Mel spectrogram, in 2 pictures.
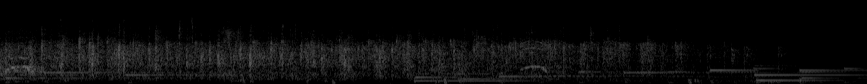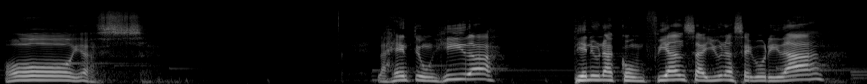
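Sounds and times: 
audience applause: 0:00.0 - 0:08.0
speech: 0:08.8 - 0:09.9, 0:12.4 - 0:13.7, 0:14.4 - 0:17.0.

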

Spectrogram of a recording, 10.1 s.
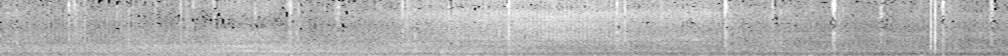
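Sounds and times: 
road traffic rumble in the neighborhood: 0:00.0 - 0:10.0.

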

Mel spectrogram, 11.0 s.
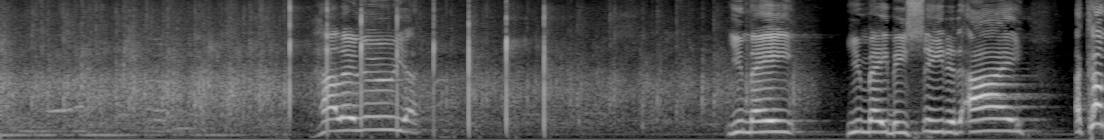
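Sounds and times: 
audience clapping: 0:00.0 - 0:08.2
speech: 0:03.2 - 0:04.3, 0:07.3 - 0:11.0.

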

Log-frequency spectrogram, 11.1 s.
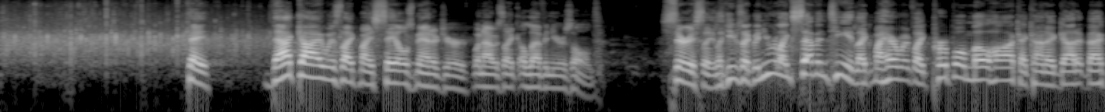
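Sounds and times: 
audience applause: 0:00.0 - 0:02.8
speech: 0:01.9 - 0:11.0.

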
